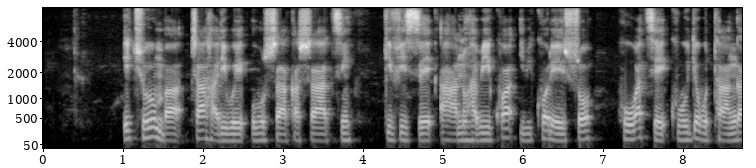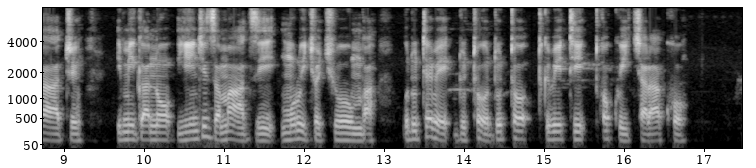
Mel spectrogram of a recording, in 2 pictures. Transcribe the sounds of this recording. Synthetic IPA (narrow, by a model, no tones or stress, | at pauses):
it͡ʃuːmbat͡ʃaːɦaɾiwe̞uβuʃaːkaʃaːt͡si | ɡ̥ifise̞ahaːn̥huɦaβikwaiβikʰo̞ɾe̞ːʃo̞ | huːβat͡se̞kʰuβuɾɟo̞βutʰaːŋɡaːd͡ʒe̞ | imiɡano̞jiːnd͡ʒizamaːzimuɾiːt͡ʃo̞t͡ʃuːmba | udute̞βe̞dutʰo̞duto̞twiβitʰitwo̞kwiːt͡ʃaɾakʰo̞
